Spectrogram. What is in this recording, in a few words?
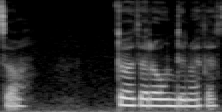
"rownd", Welsh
